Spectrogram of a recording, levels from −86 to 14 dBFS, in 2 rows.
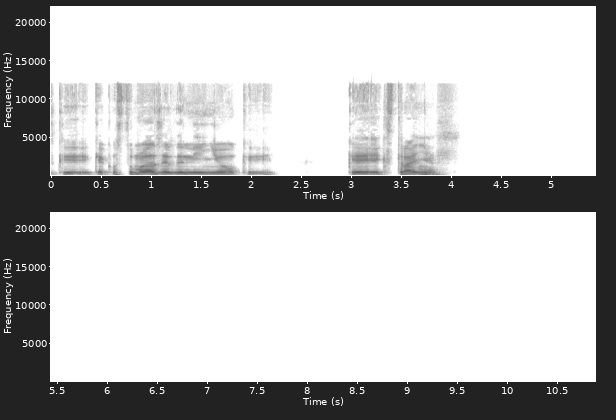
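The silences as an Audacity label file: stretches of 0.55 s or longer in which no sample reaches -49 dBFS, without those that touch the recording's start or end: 2.220000	2.990000	silence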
